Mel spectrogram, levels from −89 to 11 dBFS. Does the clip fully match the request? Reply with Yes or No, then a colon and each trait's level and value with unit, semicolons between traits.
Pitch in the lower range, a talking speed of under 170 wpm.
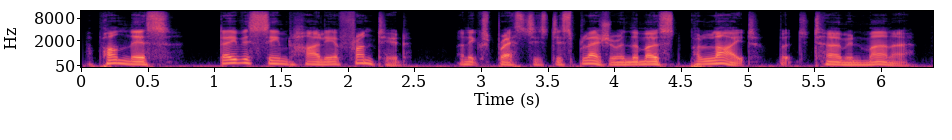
Yes: low, 110 Hz; average, 160 wpm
